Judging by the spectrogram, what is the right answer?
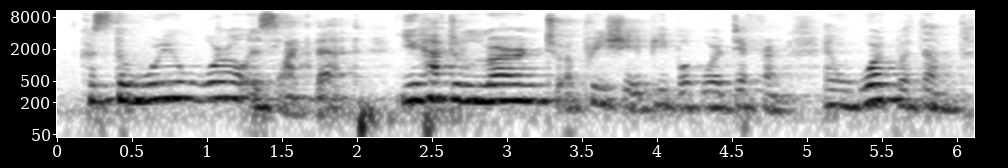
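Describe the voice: A woman speaks at a moderate pace and medium pitch, with ordinary pitch variation and a slightly mellow tone, in audible room echo.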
